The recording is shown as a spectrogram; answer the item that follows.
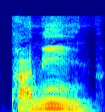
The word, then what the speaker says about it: panim: Um and the pronunciation of the word is panim. The Hebrew uh letters are the the P, the N, the H, the pay, noon, and hey.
